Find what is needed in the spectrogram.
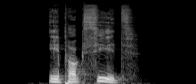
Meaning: epoxide
- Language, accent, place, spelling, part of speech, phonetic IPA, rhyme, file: German, Germany, Berlin, Epoxid, noun, [epɔˈksiːt], -iːt, De-Epoxid.ogg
